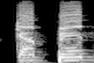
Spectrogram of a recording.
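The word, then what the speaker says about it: campaign: ठीक है, जी साइलेंट है, असाइन में ये जी साइलेंट है, कैंपेन में जी साइलेंट है।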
